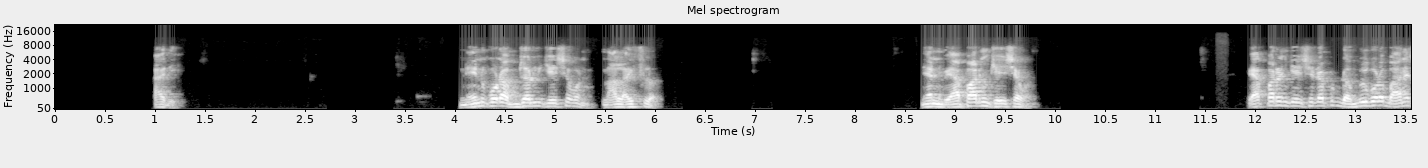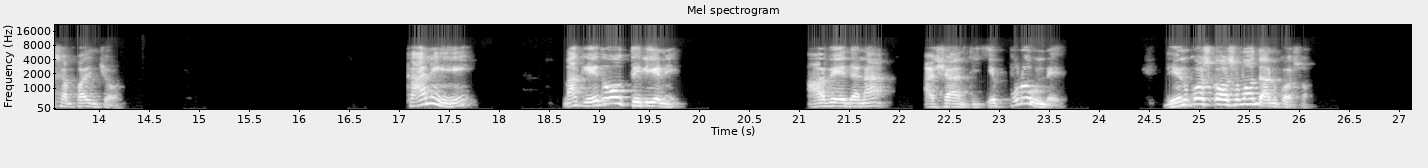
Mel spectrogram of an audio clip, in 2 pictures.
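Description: An elderly man speaks calmly in short bursts with pauses, heard through an online call.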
